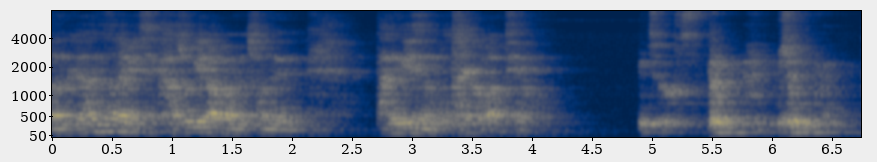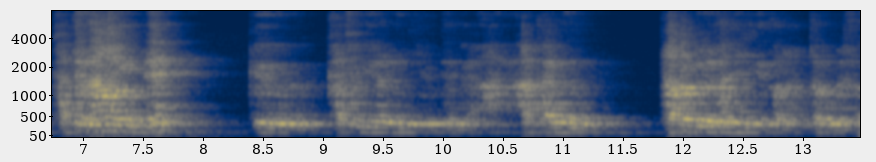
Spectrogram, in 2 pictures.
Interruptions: none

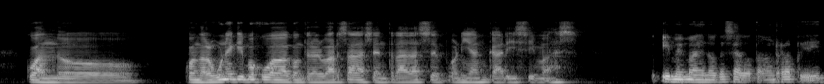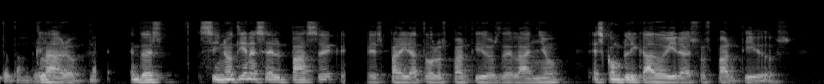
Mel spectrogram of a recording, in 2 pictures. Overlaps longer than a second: none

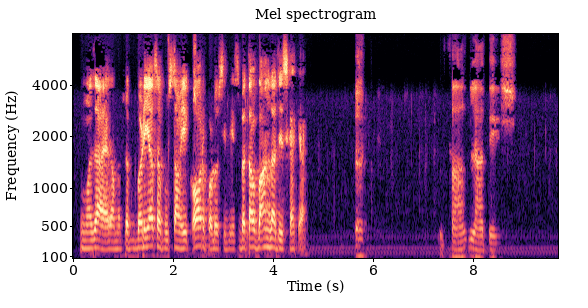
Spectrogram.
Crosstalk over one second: none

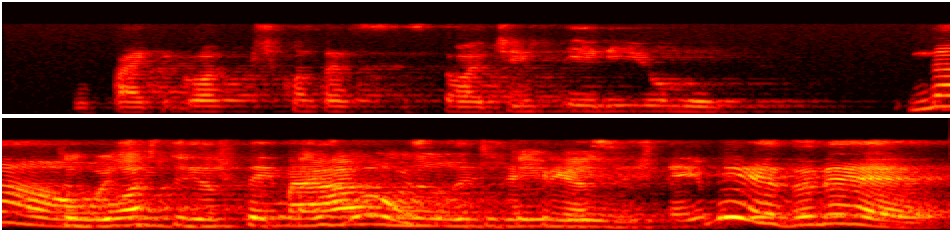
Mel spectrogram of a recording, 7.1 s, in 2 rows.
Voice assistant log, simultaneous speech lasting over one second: present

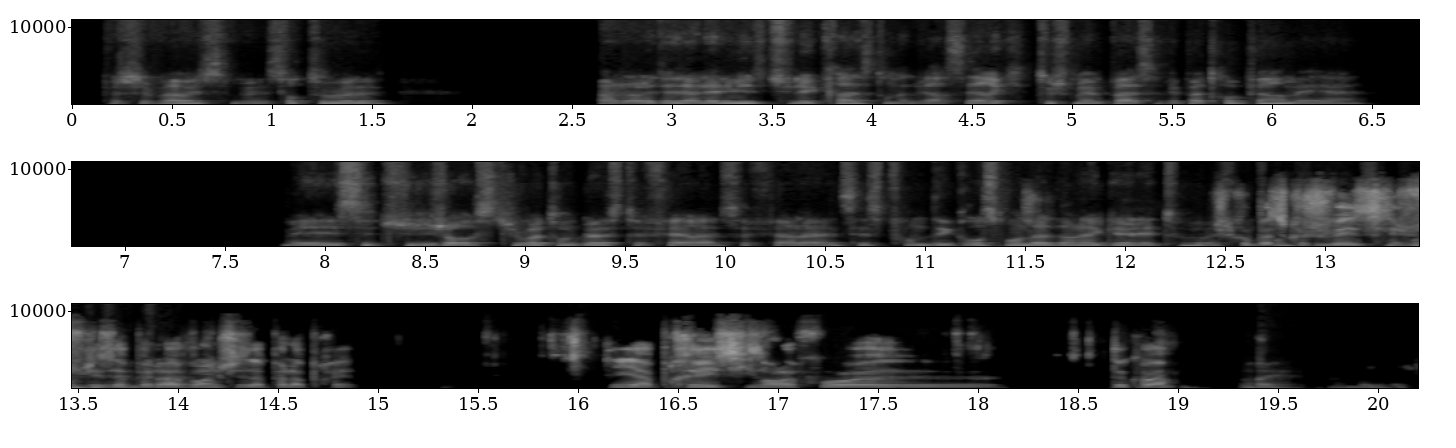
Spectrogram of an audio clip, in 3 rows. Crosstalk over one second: present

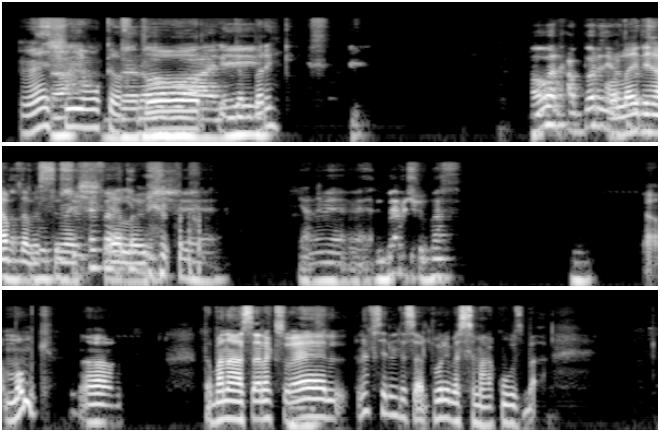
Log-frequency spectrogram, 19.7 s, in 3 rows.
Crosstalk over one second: present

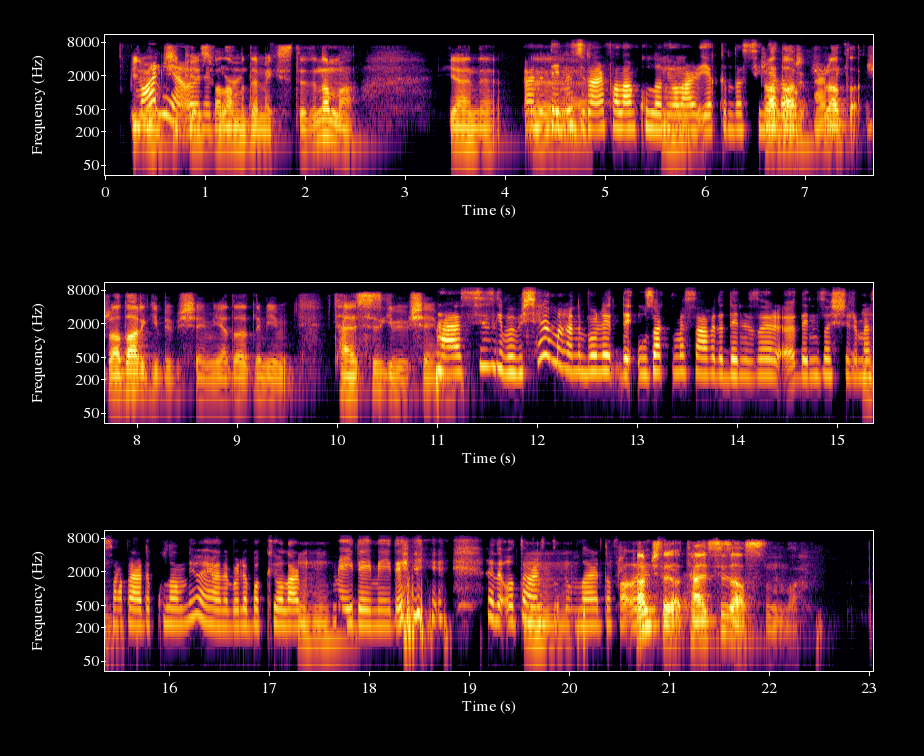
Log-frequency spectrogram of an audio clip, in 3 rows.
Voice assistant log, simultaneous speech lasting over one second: present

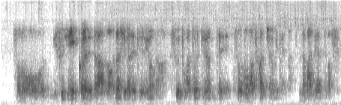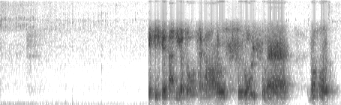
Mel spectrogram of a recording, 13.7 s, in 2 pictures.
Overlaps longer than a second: none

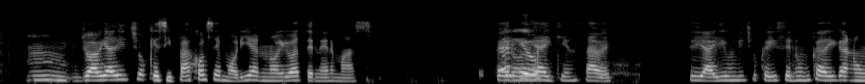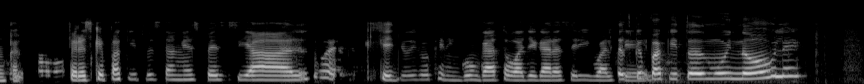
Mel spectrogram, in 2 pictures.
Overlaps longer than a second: none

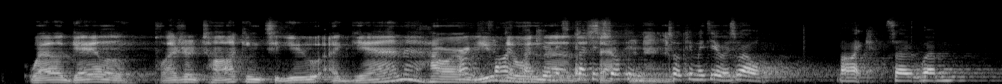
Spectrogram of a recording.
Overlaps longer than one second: present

